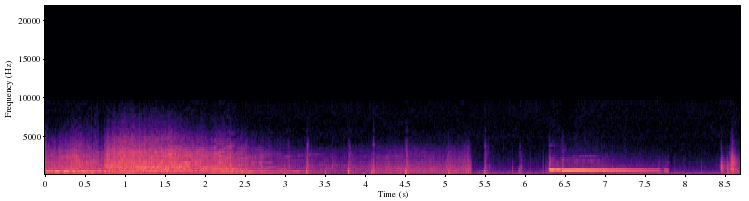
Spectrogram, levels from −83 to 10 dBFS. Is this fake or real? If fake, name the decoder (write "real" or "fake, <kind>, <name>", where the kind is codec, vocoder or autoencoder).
real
